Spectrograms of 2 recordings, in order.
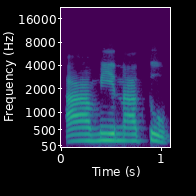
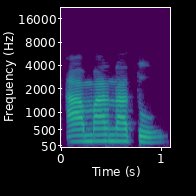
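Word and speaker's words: آمِنَةُ: Win saya bacakan aminatu jadi bacanya aminatu bukan amanatu ya aminatu Aminah cina bu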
